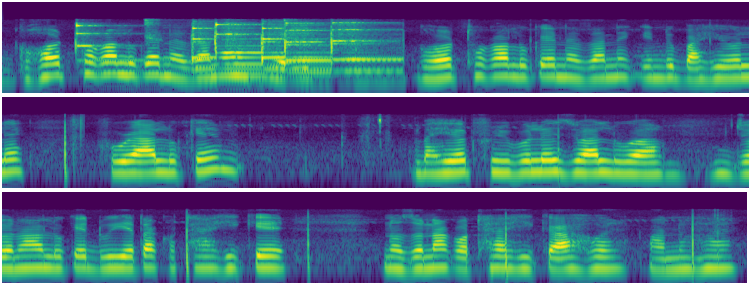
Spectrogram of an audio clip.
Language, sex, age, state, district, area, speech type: Assamese, female, 45-60, Assam, Dibrugarh, rural, spontaneous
